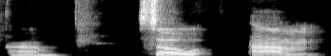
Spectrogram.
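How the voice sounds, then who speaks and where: A man's voice: on the high side, fairly even intonation, drawn-out words, a bit bright, clean tone, low-quality recording. A middle-aged man with a Russian accent and Russian as his first language, speaking as a physician on a panel in a loose, conversational way with many fillers. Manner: conversational, frequent fillers and restarts. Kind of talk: unscripted expert talk.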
